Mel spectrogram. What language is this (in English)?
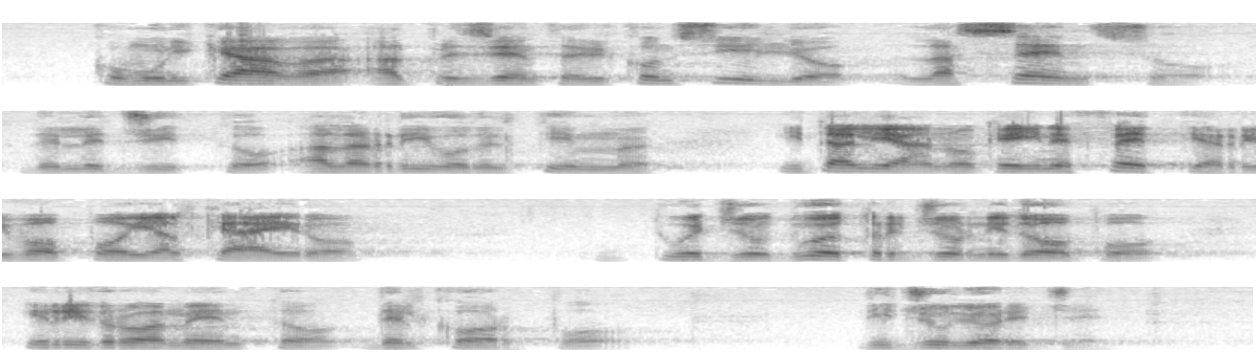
Italian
